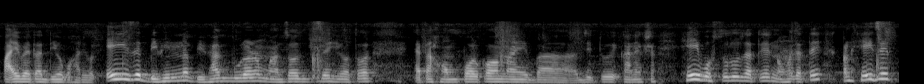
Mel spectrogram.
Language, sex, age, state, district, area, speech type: Assamese, male, 18-30, Assam, Kamrup Metropolitan, urban, spontaneous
